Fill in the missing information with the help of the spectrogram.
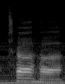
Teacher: The aspirated sound. Or tau, alveolar, unvoiced, plus aspirate, ha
